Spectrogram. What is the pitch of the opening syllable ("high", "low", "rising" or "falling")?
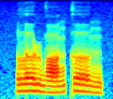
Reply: high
